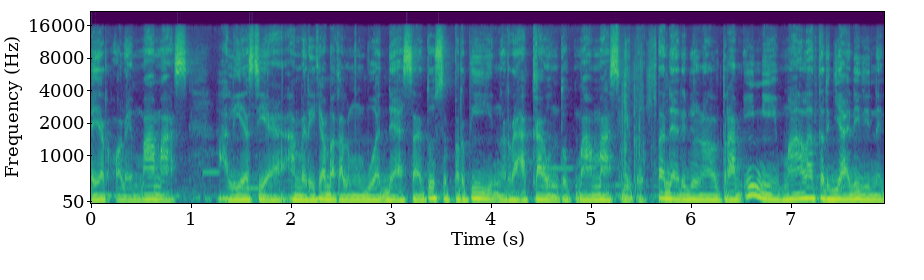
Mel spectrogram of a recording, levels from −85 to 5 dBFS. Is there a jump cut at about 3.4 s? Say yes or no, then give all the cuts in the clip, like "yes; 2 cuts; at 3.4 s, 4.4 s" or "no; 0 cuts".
no; 1 cut; at 5.6 s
